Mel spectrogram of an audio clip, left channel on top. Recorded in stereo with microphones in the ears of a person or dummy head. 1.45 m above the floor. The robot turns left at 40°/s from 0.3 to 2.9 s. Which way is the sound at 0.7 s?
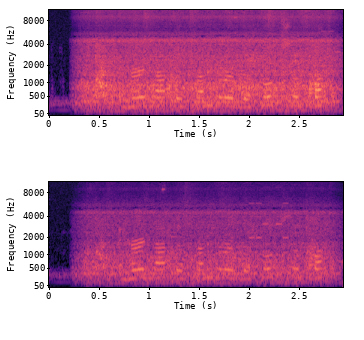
175° right.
